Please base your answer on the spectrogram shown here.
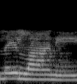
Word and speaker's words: Lailani: how do you pronounce your name, sister? Leilani? Leilani? Leilani, yes, yes, Leilani.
